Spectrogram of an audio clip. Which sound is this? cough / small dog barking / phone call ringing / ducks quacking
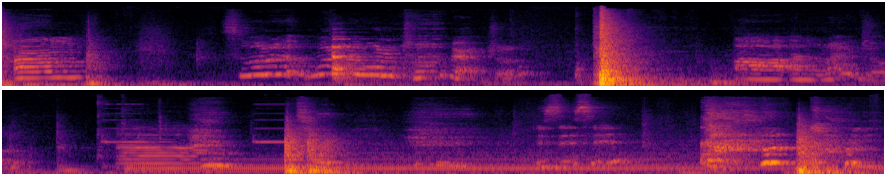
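cough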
